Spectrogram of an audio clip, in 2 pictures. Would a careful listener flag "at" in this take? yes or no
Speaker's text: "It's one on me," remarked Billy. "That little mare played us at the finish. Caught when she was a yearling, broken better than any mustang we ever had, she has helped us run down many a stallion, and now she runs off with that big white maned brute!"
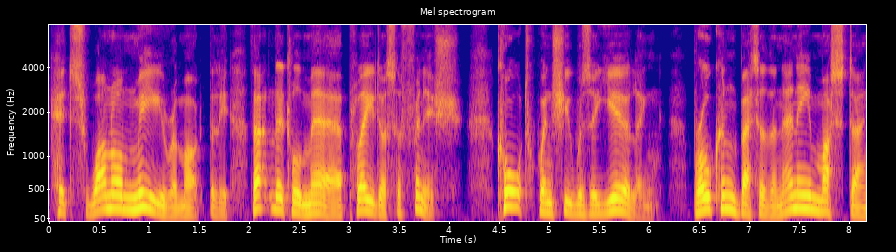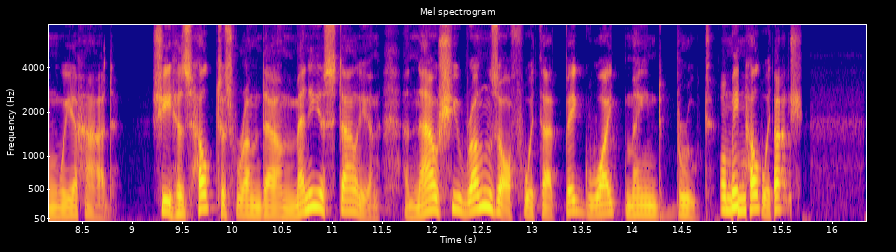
yes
